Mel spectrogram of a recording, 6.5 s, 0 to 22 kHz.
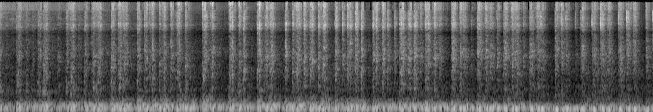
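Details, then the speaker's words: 1970 Chevy C10 original 350 short block with stock cam, Vortec heads, aluminum dual-plane intake, Holley 650 carb, HEI, running open headers: loud deep lumpy rumble with steady choppy beat, even idle, healthy; normal idle. "still has a stock cam in it but for what it is sounds pretty good"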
